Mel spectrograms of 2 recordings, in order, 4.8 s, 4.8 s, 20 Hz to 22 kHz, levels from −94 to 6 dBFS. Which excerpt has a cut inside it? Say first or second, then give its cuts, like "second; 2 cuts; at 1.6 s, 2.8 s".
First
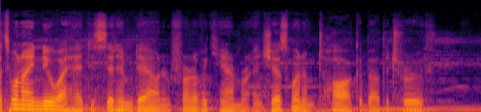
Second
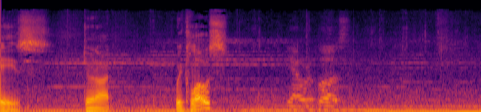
first; 1 cut; at 2.8 s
